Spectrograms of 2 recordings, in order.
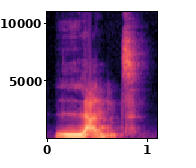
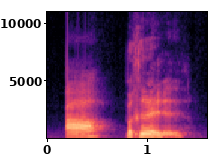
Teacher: It's a clean a sound. And when I say clean, I mean there are no extra sounds mixed in. It's not like the English A and it's not an a either.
